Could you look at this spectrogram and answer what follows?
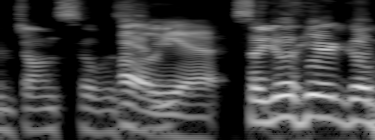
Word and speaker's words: Jean Silva: I uh we we dispute on whether it's Jean Sila John Silva so you'll hear it go both ways um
